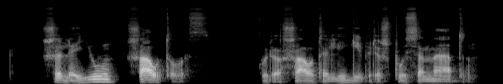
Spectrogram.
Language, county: Lithuanian, Kaunas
